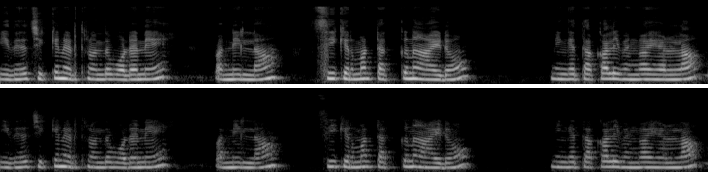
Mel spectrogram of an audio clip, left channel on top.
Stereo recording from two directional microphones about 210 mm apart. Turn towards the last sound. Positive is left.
turn(degrees=40)  # may be behind; listen again after turning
